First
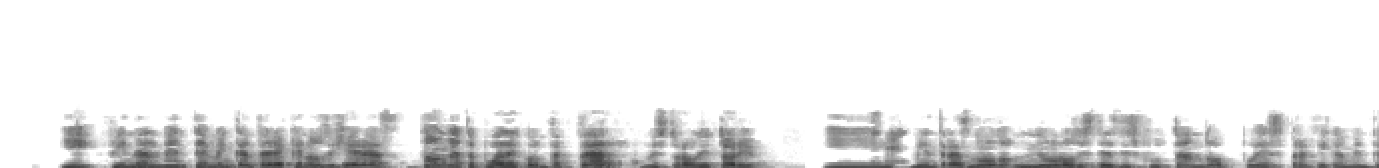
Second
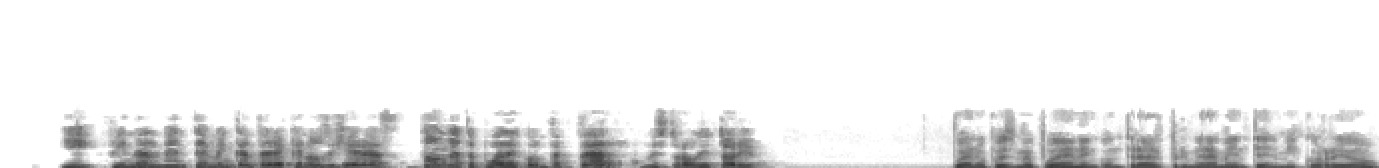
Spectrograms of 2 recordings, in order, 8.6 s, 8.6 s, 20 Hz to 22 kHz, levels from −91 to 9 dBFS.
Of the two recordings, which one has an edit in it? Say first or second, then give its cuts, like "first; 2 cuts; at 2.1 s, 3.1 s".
first; 1 cut; at 5.0 s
